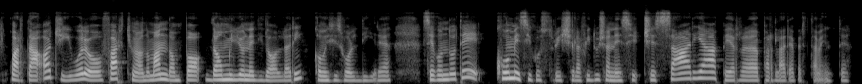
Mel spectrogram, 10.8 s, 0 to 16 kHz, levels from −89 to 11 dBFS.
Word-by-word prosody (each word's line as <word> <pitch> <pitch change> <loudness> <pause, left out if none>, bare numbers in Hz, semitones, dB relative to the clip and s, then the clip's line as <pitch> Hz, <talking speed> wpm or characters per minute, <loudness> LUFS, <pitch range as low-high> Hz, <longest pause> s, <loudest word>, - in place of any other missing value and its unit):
Guarda, 190 -2 +4
oggi 275 -10 0
volevo 200 -2 +3
farti 240 +5 +2
una 170 -4 0
domanda 200 +4 +3
un 180 0 -3
po' 195 +1 +2
da 200 0 +2
1 205 - +4
milione 205 -2 +3
di 180 -1 -7
dollari 175 +9 -2
come 185 -2 -1
si 185 +1 -8
suol 175 -1 -4
dire, 185 +2 -7 0.3
secondo 205 +2 0
te 305 - -2
come 260 -1 +5
si 215 - -4
costruisce 185 -1 -6
la 175 - -4
fiducia 195 +2 -5
necessaria 225 +9 +1
per 180 -1 -3
parlare 180 -2 -7
apertamente? 170 0 -12
195 Hz, 155 wpm, -25 LUFS, 180-220 Hz, 0.3 s, come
